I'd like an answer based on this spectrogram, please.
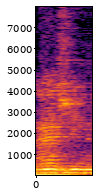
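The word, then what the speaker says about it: gnashing: be The Weeping and the nashing of teeth and nashing is spelled GN and I thought well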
